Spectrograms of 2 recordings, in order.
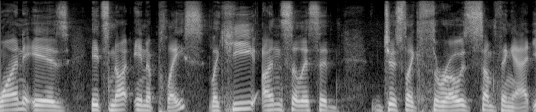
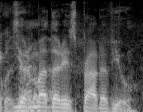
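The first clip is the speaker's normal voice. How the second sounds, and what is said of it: Put-on Russian accent. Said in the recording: “I kind of gave him a Russian accent.”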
